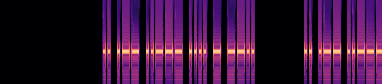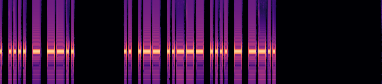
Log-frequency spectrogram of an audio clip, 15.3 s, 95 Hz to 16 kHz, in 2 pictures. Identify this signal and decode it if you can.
Morse code, heard as a keyed tone, about 25 wpm, 700 Hz. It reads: IW2HTZ IW2HTZ IW2HTZ
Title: DXCC-100 Call Signs - 6 Characters - Repeated 3x - 25wpm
